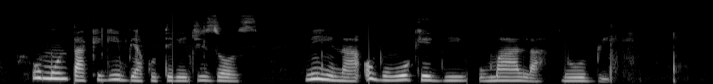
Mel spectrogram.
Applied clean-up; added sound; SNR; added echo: none; none; none; none.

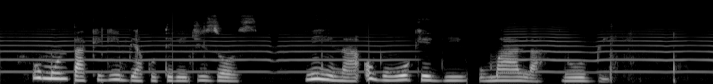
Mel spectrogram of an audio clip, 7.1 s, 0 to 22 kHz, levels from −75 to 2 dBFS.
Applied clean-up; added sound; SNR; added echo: none; Trumpet; 15 dB; none.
